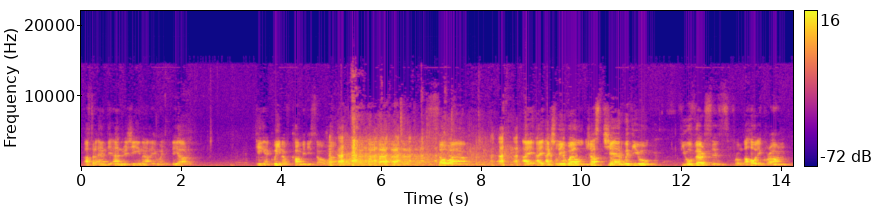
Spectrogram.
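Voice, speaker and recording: A man from Egypt, an imam giving an unhurried, gently self-mocking speech to a community gathering in a large hall. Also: on the high side, background noise. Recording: echoey hall, mic at a distance.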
